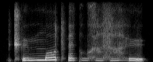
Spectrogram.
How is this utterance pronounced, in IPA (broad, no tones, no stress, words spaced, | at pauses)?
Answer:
t͡ʃʼymːɔ t͡sʼɛkṳxa̤sa̤ hy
